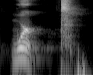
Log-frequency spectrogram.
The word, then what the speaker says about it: worked: Sometimes ed is pronounced like a t sound. So a t sound, a t sound. So for example, worked. So it's not worked, it's worked.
